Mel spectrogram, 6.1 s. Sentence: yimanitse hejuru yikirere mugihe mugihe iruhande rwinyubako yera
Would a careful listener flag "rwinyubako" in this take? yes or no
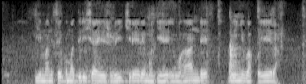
no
